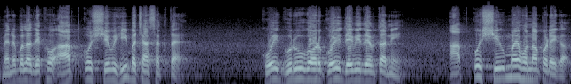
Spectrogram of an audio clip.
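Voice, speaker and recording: Long hall reverb colors this clip of a middle-aged spiritual teacher at satsang. His mid-range voice is a bit bright, and he moves slowly through a conversational sermon rich in anecdotes, slipping English phrases into his Hindi.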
